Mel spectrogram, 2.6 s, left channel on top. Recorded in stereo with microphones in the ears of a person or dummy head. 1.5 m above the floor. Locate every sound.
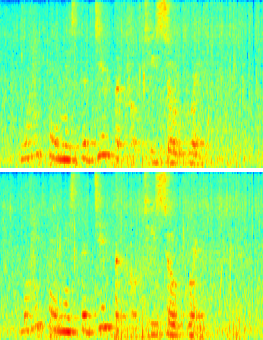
0.2 s a woman speaking: 55° right (ahead or behind), 1.4 m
